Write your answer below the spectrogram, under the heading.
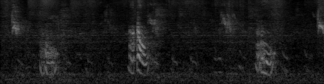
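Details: Partridge pair, local name Irani teetar, giving scratchy calls with descending notes, several seconds apart, partly masked by broad background hiss.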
